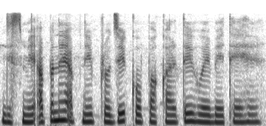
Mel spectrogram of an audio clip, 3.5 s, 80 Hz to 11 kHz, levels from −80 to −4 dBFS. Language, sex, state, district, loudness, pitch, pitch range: Hindi, female, Arunachal Pradesh, Papum Pare, -19 LUFS, 190 Hz, 185-205 Hz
